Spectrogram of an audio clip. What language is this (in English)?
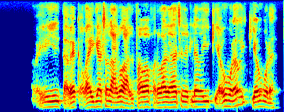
Gujarati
